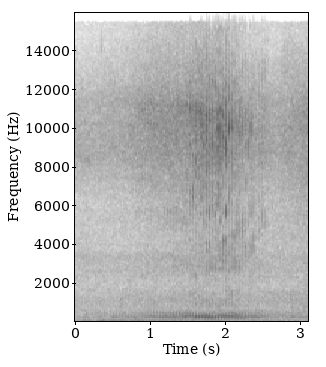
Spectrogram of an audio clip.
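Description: A small truck engine rumbles as it drives by.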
